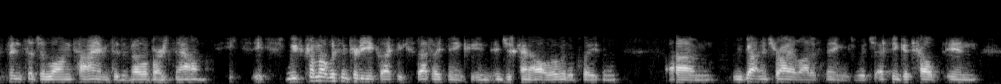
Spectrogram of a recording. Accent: Baltimore, Maryland, United States; originally we're from Baltimore, which is a pretty small city in relation to a lot of, you know, the bigger cities in the States.

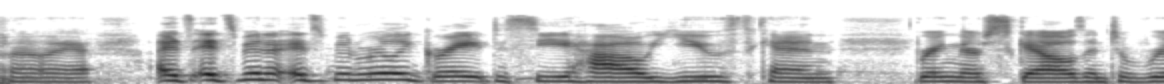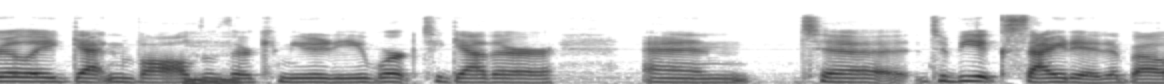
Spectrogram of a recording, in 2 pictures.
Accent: California, United States; also born or lived in Toronto; now in Vancouver, Canada; I'm from all over Canada and the United States. I was born in Toronto, grew up in California, came to Vancouver.

